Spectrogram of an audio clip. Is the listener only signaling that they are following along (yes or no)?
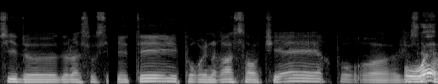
no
